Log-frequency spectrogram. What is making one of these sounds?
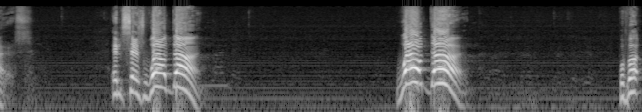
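A man preaches with animation, speaking in loud bursts with long pauses.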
